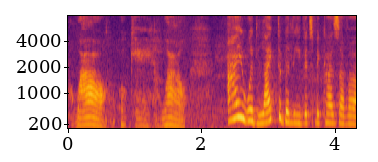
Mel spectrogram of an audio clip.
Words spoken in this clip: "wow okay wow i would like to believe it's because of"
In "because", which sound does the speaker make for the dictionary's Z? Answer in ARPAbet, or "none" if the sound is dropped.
Z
